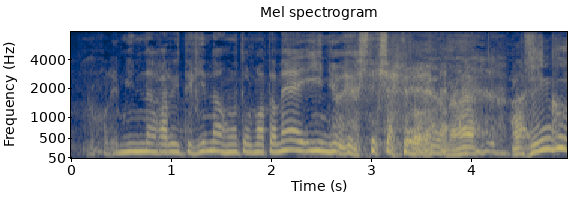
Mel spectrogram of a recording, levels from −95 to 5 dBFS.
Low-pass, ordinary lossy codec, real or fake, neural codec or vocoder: none; none; fake; codec, 16 kHz, 4 kbps, FreqCodec, larger model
